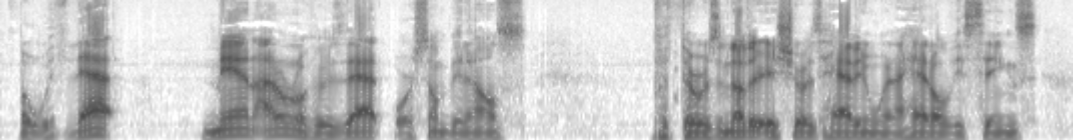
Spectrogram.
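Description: A man speaks in a fairly low voice. He talks very fast, with ordinary pitch variation. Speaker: podcast host, video game podcaster. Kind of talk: casual solo podcast monologue. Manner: rambling, self-correcting, jokey.

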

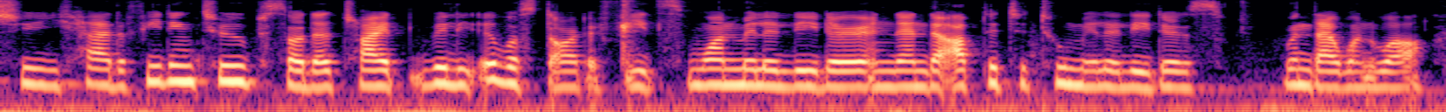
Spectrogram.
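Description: Fairly quick pace with a German accent. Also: woman. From Germany. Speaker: mother sharing personal story. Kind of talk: interview testimony.

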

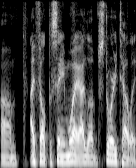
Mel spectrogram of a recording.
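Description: A man with an American accent has a plain, everyday voice at a fairly low pitch and a moderate pace. The recording is very clean, with a silent background. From Colorado. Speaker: sales executive. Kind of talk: casual interview.

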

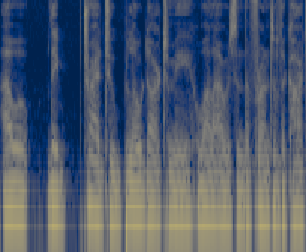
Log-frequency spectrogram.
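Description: In a very deep, low pitch, a man speaks at a moderate pace, somewhat breathy, with a monotone, flat intonation. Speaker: player in the tabletop RPG. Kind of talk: casual tabletop roleplaying game chat. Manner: casual, joking, laughs often.

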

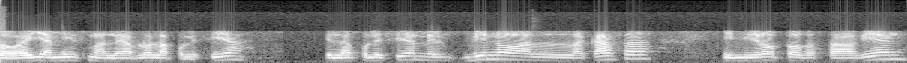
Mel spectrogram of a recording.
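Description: In an ordinary speaking voice, a man talks at a fairly quick pace, his pitch fairly high with ordinary pitch variation. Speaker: caller. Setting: phone call.

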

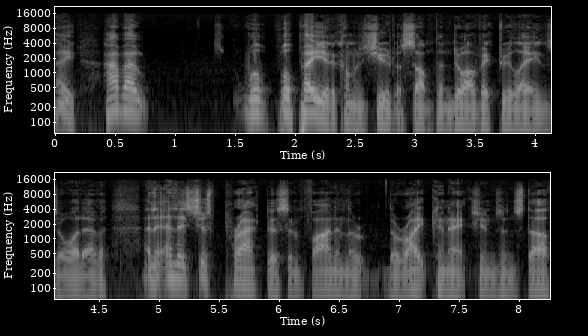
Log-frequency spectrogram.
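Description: A man with a fairly low pitch talks at a very fast pace with lively intonation. The sound is dry and close, with no echo. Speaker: racing photographer, head of photo agency.

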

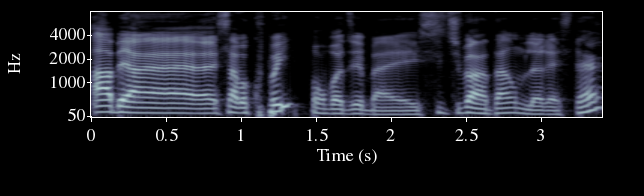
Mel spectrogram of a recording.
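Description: On a very clean recording with a silent background, a man talks at a moderate pace in a fairly high pitch. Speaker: comedian and podcast host. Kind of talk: casual chat; storytelling.

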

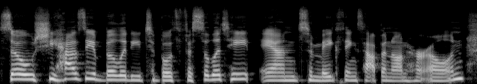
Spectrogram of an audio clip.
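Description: A woman's unremarkable speaking voice, fairly even in intonation and moderate in pace, on a very clean recording with a silent background. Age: 40s. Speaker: sports journalist. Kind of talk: casual chat.

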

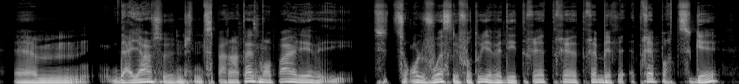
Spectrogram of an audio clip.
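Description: Recorded very cleanly against a silent background, the voice comes through dry and close with no echo, at a moderate pace and with ordinary pitch variation. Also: man. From Quebec. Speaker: adoptee telling his story. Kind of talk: casual interview. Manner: halting, repeats words.

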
